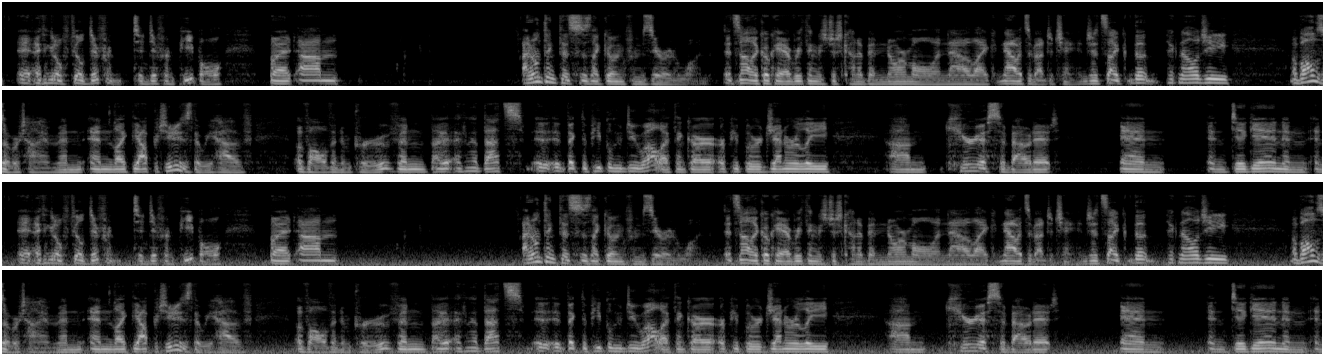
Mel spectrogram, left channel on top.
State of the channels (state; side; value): noise; right; rumble, 17 dB below the sound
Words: think it'll feel different to different people, but I don't think this is like going from 0 to 1. It's not like, okay, everything's just kind of been normal and now it's about to change. It's like the technology evolves over time, and like the opportunities that we have evolve and improve. And I think that's like the people who do well, I think are people who are generally curious about it and dig in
